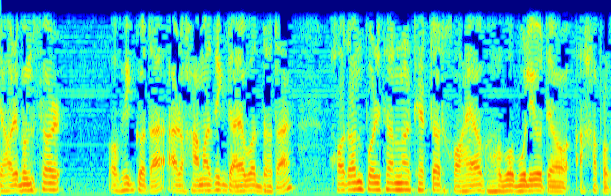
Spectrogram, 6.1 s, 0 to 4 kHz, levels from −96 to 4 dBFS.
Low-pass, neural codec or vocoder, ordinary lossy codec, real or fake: 3.6 kHz; none; none; real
